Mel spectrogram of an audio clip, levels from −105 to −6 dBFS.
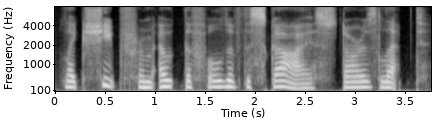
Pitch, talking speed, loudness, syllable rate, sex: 200 Hz, 175 wpm, -22 LUFS, 3.2 syllables/s, female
